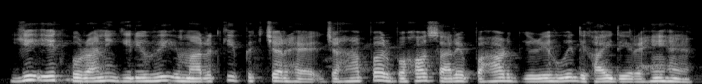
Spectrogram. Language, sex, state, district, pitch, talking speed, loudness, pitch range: Hindi, male, Uttar Pradesh, Lalitpur, 150 Hz, 170 wpm, -16 LUFS, 140-160 Hz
